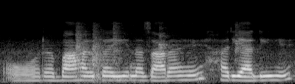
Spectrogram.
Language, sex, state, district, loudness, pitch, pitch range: Hindi, female, Himachal Pradesh, Shimla, -14 LUFS, 190 Hz, 180-195 Hz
